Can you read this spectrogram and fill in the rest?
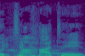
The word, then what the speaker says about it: Tecate: I like how Tecate, though, is full TK. And it's pronounced correctly. Yeah. Tecate.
